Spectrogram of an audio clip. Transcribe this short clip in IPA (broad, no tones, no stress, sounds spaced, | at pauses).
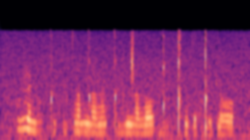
k ɔ̤ ʐ a ɳ ɔ̤ ǃ e̤ t a̤ t ðˤ ə ŋ͡ǃ a ðˤ ẽ ǃ a̤ ŋ͡ǁ e ðˤ u lˠ ɡ͡ǃ u ǃʰ ə̃ t ə ɡ͡ǃ ẽ t ɳ ɔ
